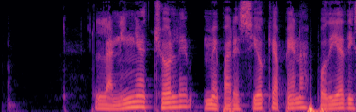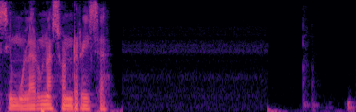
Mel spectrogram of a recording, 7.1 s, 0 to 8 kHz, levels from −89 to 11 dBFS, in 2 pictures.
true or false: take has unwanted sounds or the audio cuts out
false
